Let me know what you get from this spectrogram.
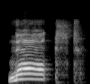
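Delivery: a sudden high, clipped "Next."; curt dismissal. Retold or imitated. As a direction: dismiss them in one word, like a producer. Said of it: "But Mickey Mo said".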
